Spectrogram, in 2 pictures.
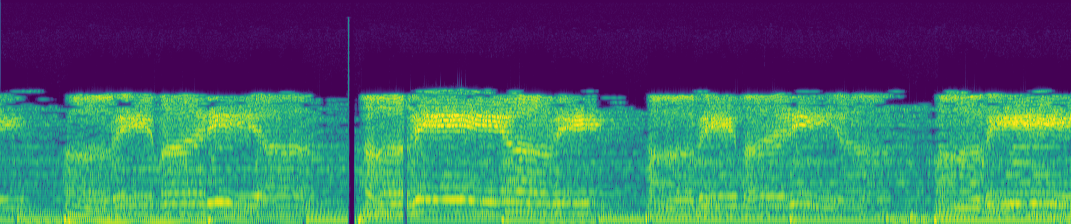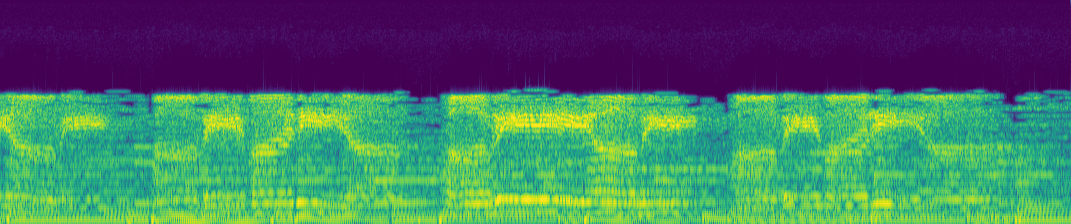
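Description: Devotional singing: a voice chanting a Malayalam rosary prayer over a steady, sustained instrumental accompaniment, with a brief break about three and a half seconds in.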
